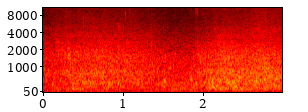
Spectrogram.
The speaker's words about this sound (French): le bruit des vagues, le soleil chaud sur ma peau, la douce sensation du sable fin, le vent qui donne un brin de fraîcheur dans cette chaleur humide et presque étouffante.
